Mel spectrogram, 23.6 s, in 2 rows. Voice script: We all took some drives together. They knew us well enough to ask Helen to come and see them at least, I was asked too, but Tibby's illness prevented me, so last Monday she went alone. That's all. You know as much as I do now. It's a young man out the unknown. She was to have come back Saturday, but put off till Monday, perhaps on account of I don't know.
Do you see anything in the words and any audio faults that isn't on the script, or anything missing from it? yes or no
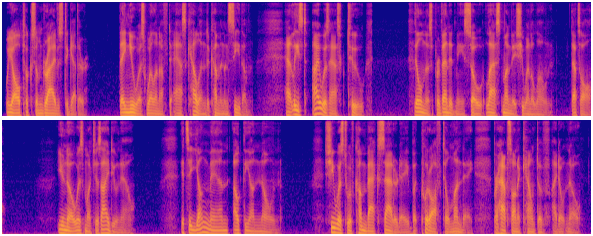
yes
